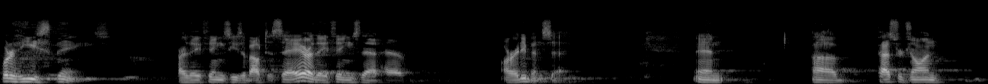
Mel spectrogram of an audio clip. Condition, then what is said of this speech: No condition.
